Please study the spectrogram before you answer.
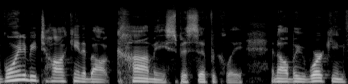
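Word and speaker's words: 神: Chinese or onomi readings we can pronounce this Ki as Jin or Shin with the kunyomi or Japanese reading being of course Kami now this Japanese word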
